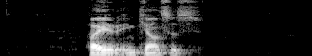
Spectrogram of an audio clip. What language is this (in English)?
Turkish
